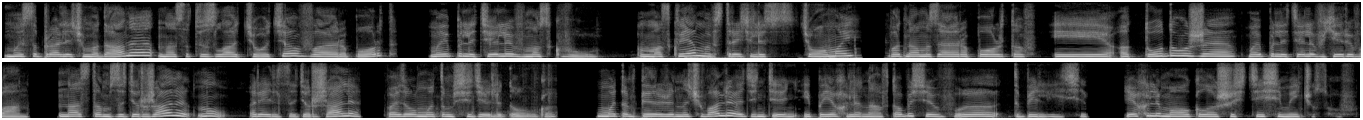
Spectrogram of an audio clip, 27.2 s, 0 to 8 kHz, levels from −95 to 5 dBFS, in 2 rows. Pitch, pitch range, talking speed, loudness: 270 Hz, 260-290 Hz, 125 wpm, -29 LUFS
